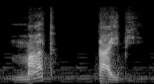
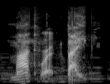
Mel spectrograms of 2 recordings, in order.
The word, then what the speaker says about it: Matt Taibbi: pregunta, doctor Fernando, para quien lo quiera buscar, se escribe M-A-T-T espacio T-A-I-B-B-I, Matt Taibbi, Matt Taibbi.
